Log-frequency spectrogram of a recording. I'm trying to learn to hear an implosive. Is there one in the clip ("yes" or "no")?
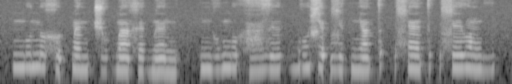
no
